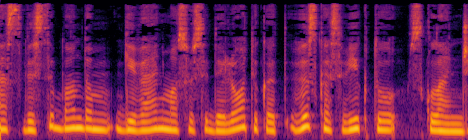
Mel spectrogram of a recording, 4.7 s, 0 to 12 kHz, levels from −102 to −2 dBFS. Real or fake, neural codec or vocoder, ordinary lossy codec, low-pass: real; none; MP3, 48 kbps; 10.8 kHz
